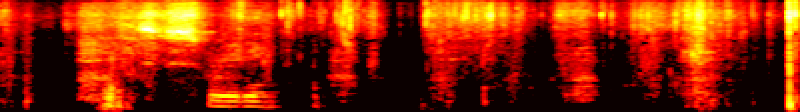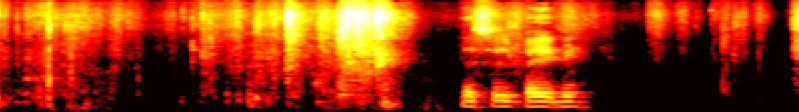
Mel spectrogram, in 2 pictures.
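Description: A hand pats and rubs a dog's fur.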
